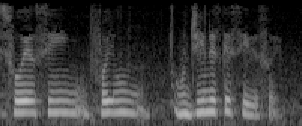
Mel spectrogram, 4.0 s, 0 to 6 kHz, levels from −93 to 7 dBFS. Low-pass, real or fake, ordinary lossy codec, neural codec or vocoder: 5.4 kHz; real; none; none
